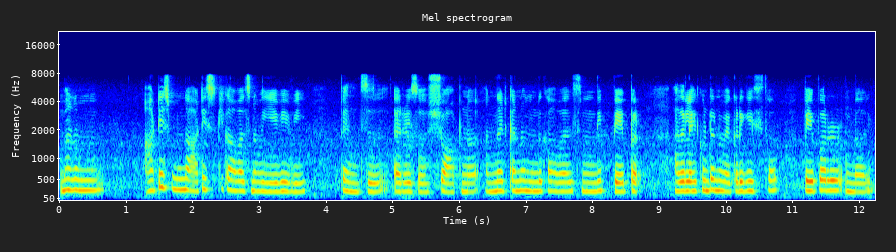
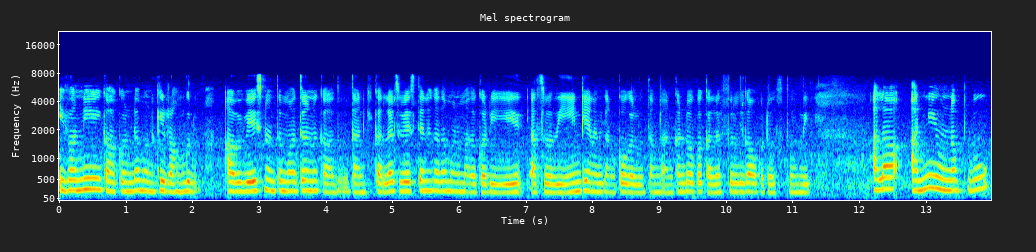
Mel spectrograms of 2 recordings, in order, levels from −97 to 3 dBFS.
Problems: constant background noise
